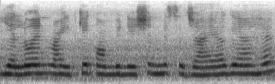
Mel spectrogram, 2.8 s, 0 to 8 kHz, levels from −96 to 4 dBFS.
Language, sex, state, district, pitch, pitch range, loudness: Hindi, female, Bihar, Lakhisarai, 260 Hz, 250-270 Hz, -15 LUFS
